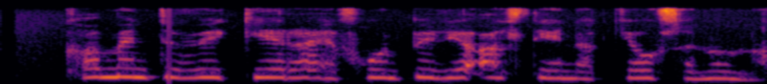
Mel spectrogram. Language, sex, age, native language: Icelandic, male, 18-19, Icelandic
